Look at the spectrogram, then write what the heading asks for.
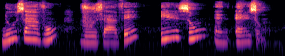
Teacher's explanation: Please note that I am doing the liaison for nous avons, vous avez, ils ont, and elles ont because the subject pronouns nous, vous, ils, elles are all ending in s so we need to link that sound to the first vowel in avons, avez, and ont. So when we link them it becomes nous avons, vous avez, ils ont and elles ont.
